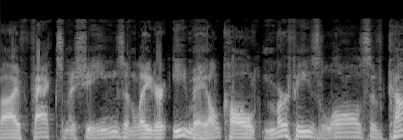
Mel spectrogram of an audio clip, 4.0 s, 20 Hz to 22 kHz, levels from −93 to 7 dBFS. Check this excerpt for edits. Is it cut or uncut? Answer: uncut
